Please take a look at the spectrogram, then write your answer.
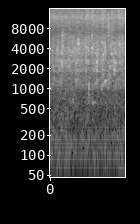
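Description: Water trickles and laps steadily around a 1/32 scale Type VII radio-controlled model submarine floating for trimming, a continuous close, hissy wash with no talk.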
